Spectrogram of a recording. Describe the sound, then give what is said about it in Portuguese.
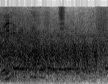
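Audience applause welcoming a performer back to the stage at a concert show: a steady, continuous wash of clapping, fairly quiet, with voices mixed in. “Uma salva de palmas para o meu amigo Robbie Ray.”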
